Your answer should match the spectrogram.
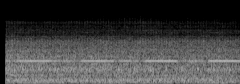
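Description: Aircraft tow tractor's engine running, with a high warning beep sounding steadily over it and breaking off briefly now and then.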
